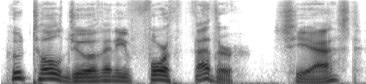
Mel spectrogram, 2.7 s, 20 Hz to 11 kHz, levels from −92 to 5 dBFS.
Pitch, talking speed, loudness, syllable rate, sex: 120 Hz, 195 wpm, -17 LUFS, 4.9 syllables/s, male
